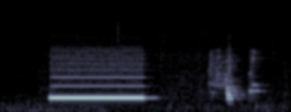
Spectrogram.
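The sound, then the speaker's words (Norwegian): A single loud, steady telephone tone holds for about a second, then cuts off, followed by a brief stretch of faint, muffled voice, as state secretary Bård Hoksrud phones disappointed Progress Party (FrP) voters. “Senere i sendingen skal vi også høre Bård Hoksrud ringe opp eh, skuffede Frp-velgere.”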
